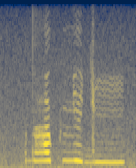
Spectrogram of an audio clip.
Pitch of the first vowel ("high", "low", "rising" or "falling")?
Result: high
